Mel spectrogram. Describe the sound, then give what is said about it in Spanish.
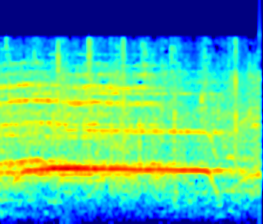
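A crowd cheers and claps at a live cumbia concert to greet a percussionist. Bursts of shouting and applause ride over sustained instrumental tones, loud at first and easing slightly toward the end. “Miguel Caleb está con nosotros. Un aplauso fuerte.”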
